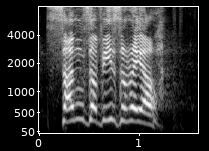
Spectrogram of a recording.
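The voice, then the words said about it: Bad put-on Scottish accent. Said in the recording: “That's the worst Scottish accent ever.”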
